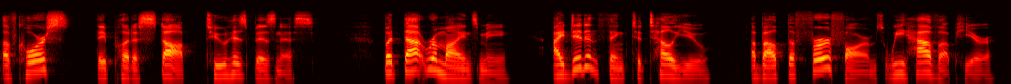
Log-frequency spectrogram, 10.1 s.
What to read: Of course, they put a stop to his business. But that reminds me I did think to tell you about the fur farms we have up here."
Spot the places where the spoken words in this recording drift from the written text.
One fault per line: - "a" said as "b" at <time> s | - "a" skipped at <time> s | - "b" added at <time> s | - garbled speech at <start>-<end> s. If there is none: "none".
- "did" said as "didn't" at 5.6 s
